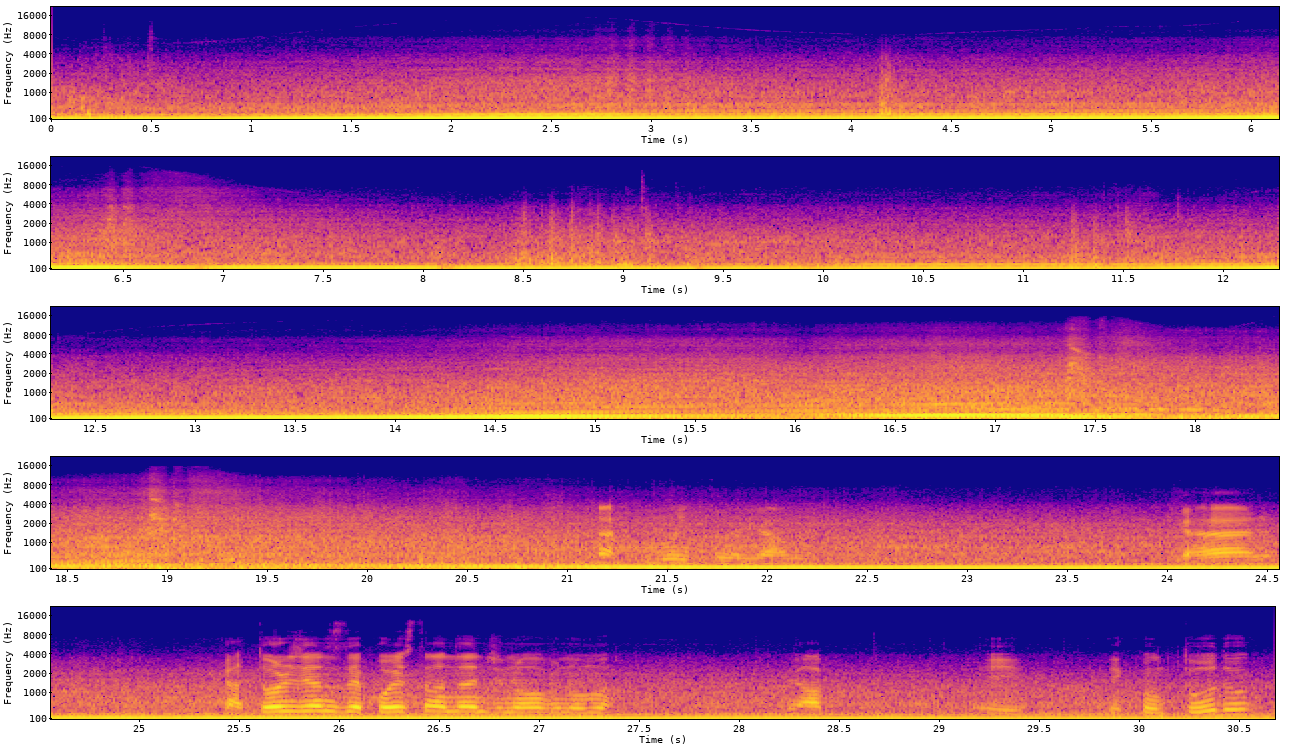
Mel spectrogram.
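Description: Turbocharged car engine heard from inside the cabin while driving: its pitch climbs under acceleration in the first few seconds, climbs again more steeply to a peak around the middle, drops sharply with a gear change, then falls slowly as the car eases off. A faint high whistle rises and falls in the first few seconds.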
